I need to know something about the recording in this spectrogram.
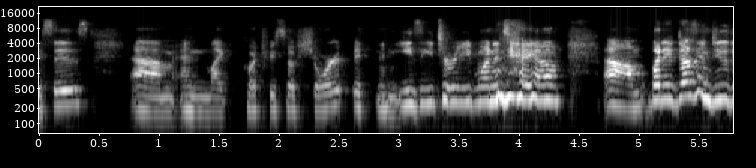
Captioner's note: laughter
